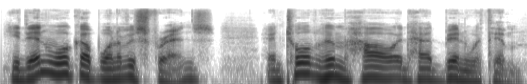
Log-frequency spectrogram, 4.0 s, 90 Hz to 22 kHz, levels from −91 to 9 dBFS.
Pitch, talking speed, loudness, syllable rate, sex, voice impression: 125 Hz, 260 wpm, -16 LUFS, 5.1 syllables/s, male, very masculine, very adult-like, thick, cool, slightly calm, slightly wild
